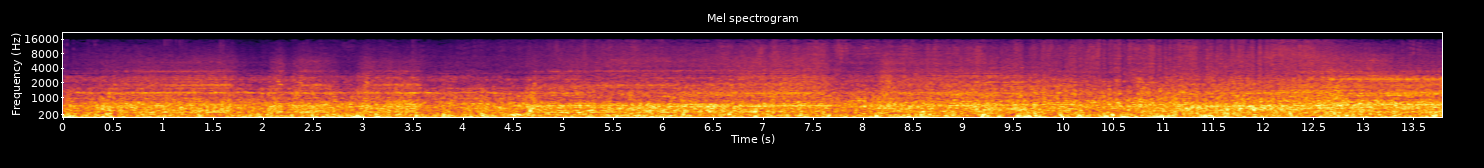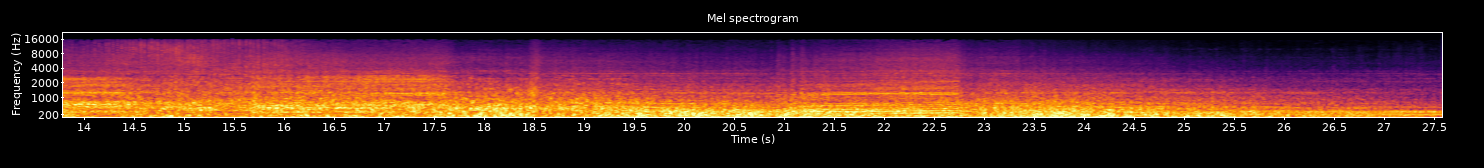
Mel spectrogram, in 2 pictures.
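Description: Wind rushes over the microphone.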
